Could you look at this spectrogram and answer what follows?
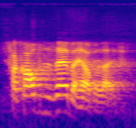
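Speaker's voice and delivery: usual speaking voice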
